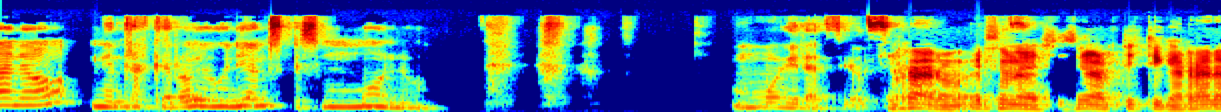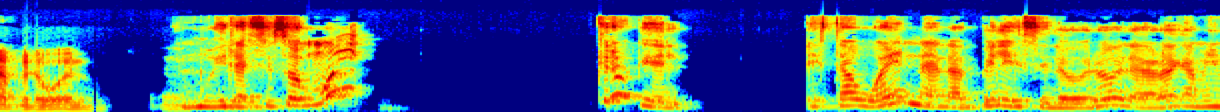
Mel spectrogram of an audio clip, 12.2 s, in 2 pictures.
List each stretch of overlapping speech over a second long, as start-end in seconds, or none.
none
